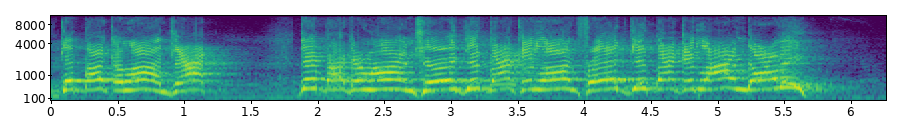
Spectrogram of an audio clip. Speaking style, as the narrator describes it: the voice of God through the Holy Ghost will scream

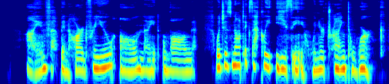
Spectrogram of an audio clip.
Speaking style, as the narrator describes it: Remus whispered

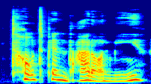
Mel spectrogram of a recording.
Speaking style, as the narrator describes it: Sirius laughed

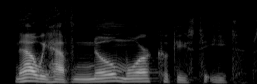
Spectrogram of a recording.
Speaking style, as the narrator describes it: said Toad sadly

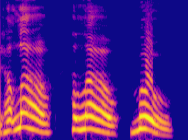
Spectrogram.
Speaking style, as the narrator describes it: I sucked my teeth louder and shouted

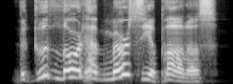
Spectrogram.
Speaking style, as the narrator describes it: exclaimed Marianne

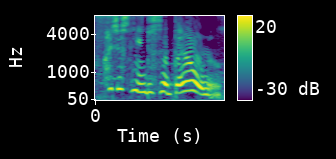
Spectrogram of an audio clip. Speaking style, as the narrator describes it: exclaimed

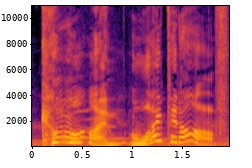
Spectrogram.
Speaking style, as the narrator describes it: Karen yelled

